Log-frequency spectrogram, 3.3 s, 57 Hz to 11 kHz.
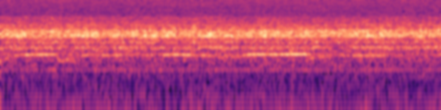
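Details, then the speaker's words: Northern Electric Model 5200 Baby Champ radio, after alignment and replacing all paper capacitors, tuned near 1380: hissy static with faint thin whistles drifting near one kilohertz; heterodyne tones, with performance not noticeably improved. "You notice those heterodyne tones in there too. It's kind of, I've always kind of wondered about. They show up in a lot of radios, and I've never quite understood where these heterodyne tones come from."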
